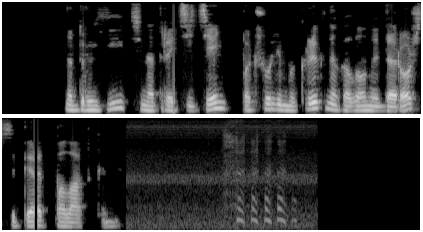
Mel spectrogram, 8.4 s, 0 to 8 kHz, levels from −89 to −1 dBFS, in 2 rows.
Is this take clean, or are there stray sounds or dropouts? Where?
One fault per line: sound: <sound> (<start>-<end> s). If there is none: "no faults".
sound: dropout (4.5-4.5 s)
sound: laugh (6.2-7.2 s)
